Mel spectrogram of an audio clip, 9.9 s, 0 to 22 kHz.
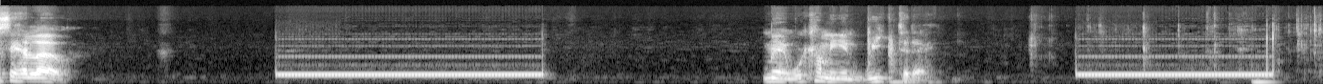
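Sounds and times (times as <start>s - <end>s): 
speech: 0.0s - 0.6s, 5.7s - 7.1s
telephone dial tone: 2.1s - 4.1s, 8.1s - 9.6s.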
